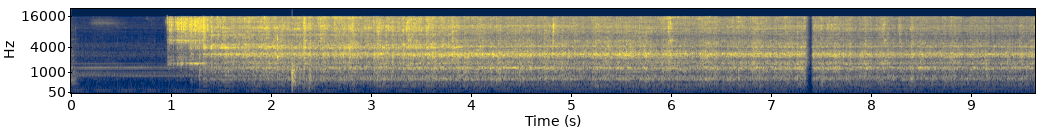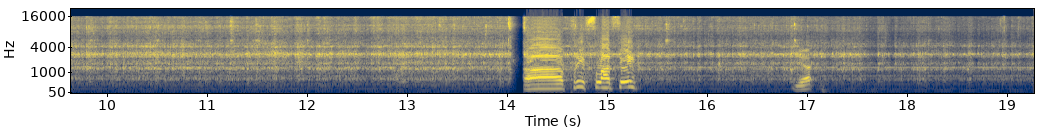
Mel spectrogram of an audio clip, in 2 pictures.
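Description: A coffee grinder whirs steadily.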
